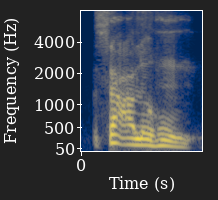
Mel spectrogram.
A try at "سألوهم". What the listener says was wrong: Make that wow long because it's a mud.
